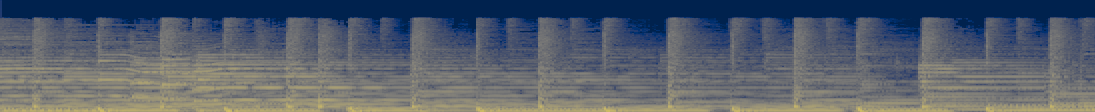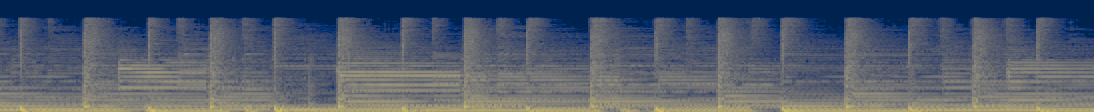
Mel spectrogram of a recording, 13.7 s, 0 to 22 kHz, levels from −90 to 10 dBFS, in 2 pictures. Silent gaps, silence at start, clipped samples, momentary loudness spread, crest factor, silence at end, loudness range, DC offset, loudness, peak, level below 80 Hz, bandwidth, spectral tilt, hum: none; 0 s; under 0.1%; 4 LU; 16 dB; 0 s; 2 LU; under 0.1%; -20 LUFS; -2 dBFS; -22 dBFS; 11.5 kHz; -5.5 dB/octave; none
